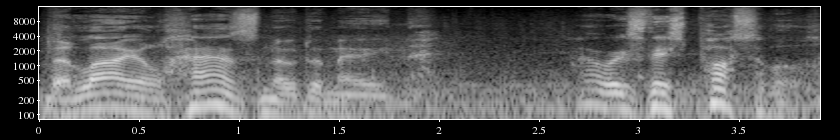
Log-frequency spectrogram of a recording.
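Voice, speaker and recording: A man's voice: lowish voice, very animated, measured pace, background noise. An actor playing a stern, solemn horseman warrior in a video game, speaking in a clipped, commanding way. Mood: questioning, impatient. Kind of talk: dramatic video game cutscene acting.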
